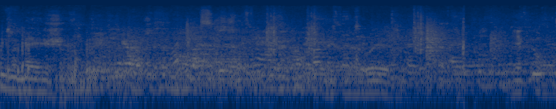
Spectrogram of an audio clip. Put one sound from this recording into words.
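A crowd murmurs and chatters in an echoing room.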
